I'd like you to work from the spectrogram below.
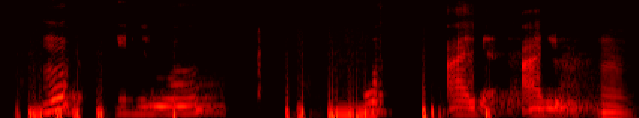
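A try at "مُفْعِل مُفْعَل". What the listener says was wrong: Lu lali jangan bunyi. Muf'il, muf'al. Muf'il, muf'al.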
